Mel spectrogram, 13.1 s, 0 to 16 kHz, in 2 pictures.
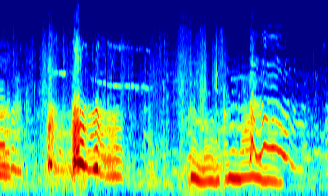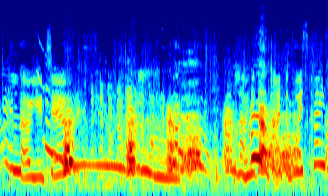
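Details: Alaskan Malamutes and other sled dogs of the Mush Larose Sled Dog Club, Larose Forest, Ontario, in -30 degrees C cold before running: many dogs overlap in excited yelps, barks and sliding howls, with a human voice among them.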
